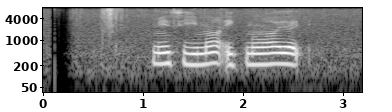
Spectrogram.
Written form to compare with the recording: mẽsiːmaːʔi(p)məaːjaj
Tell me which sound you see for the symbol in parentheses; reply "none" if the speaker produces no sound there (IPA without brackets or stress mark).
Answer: k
